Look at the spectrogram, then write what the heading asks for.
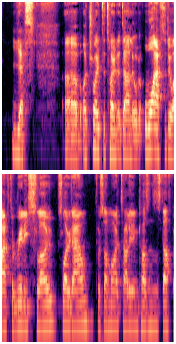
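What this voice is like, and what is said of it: Heavy Suffolk English accent. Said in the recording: “In a heavy Suffolk accent”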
